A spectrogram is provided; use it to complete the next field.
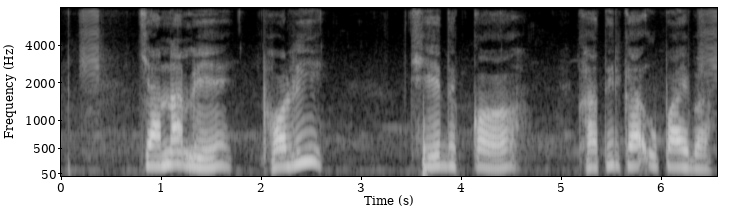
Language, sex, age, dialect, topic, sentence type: Bhojpuri, male, 25-30, Northern, agriculture, question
